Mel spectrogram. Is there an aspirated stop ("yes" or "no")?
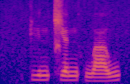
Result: no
